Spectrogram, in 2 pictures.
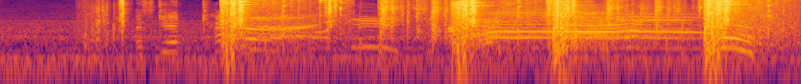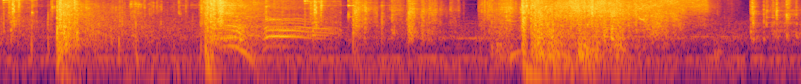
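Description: Gunshots fire in rapid bursts, loud and sharp.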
